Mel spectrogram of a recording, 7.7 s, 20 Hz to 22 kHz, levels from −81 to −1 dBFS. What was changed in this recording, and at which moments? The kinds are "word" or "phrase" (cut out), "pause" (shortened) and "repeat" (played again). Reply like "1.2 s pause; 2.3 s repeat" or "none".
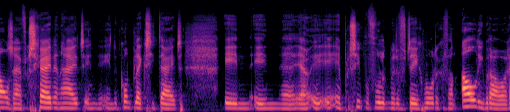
none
